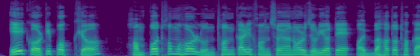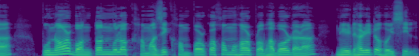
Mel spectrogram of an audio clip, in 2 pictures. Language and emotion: Assamese, neutral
